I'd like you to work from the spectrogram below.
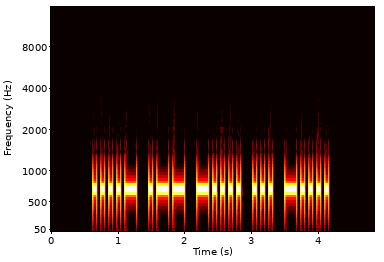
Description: Morse code, heard as a keyed tone, about 20 wpm, 700 Hz. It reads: 4W6S6
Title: Five Challenging Letter-Number Combinations 20wpm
